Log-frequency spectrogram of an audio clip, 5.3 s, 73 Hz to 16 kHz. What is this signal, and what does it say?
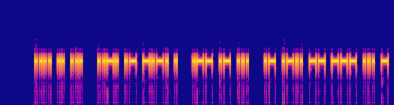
Morse code, heard as a keyed tone, about 40 wpm, 700 Hz. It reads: HIS FACE WAS ALMOST
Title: Sentences from Top 1000 Words - Review Part 4 - 40wpm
